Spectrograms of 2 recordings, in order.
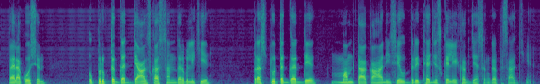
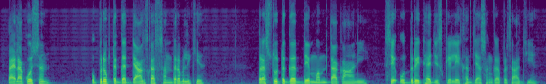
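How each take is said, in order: Both takes have the same delivery.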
